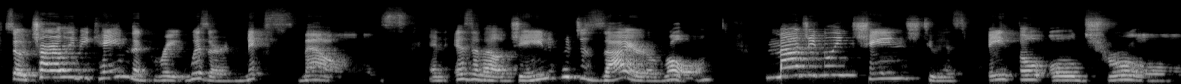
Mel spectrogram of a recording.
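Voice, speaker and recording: A woman reading a storybook aloud to children, with expressive, dramatic emphasis and playful asides. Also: medium pitch, takes it slowly. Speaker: read-aloud host for children. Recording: echoey, roomy sound.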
